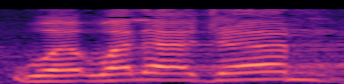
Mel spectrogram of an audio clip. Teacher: تأخذ بالك أن في تشديد وفي غنة كاملة. ولا جان، ما تقول ولا جان، هذا ما مخفف، مشدد وفي غنة.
